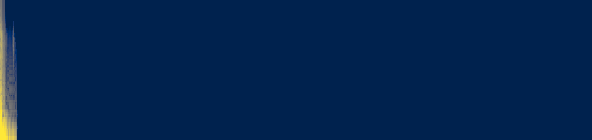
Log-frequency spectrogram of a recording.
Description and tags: Taye Bass Drum
Punchy Bass Drum Hit
Bass, Drum, Punchy, Taye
